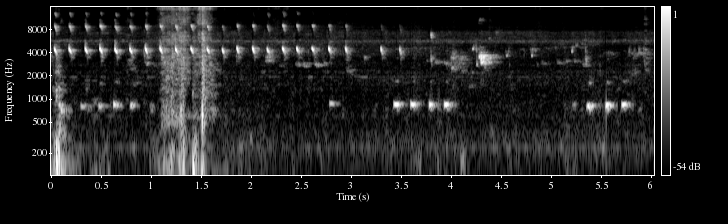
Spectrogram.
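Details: Tiny cockatiel chicks in a cage beg with rapid, high, raspy chirps about three times a second as their mother feeds them beak to beak while the father stands guard.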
